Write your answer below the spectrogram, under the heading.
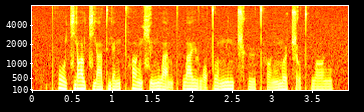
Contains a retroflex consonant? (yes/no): yes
